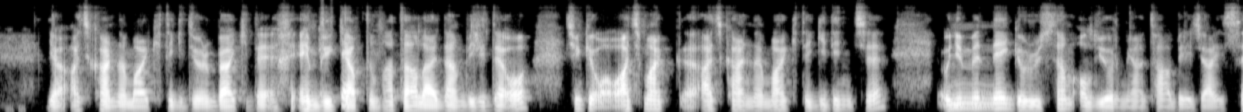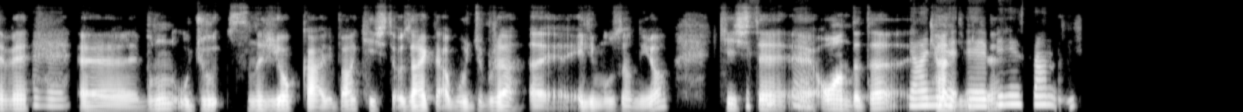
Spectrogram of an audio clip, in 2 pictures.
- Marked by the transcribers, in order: chuckle; other noise
- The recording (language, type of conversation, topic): Turkish, advice, Diyete başlayıp motivasyonumu kısa sürede kaybetmemi nasıl önleyebilirim?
